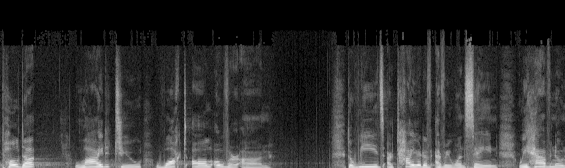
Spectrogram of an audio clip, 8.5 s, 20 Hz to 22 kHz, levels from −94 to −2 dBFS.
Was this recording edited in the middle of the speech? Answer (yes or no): yes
